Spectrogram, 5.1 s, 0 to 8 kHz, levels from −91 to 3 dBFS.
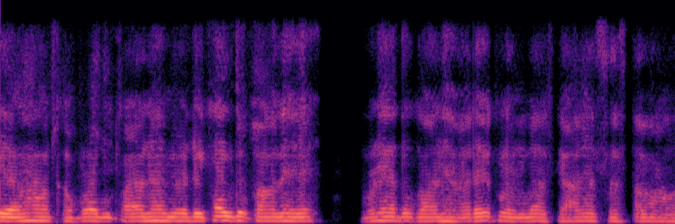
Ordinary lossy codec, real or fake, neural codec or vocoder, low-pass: none; fake; codec, 16 kHz, 2 kbps, FreqCodec, smaller model; 7.2 kHz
